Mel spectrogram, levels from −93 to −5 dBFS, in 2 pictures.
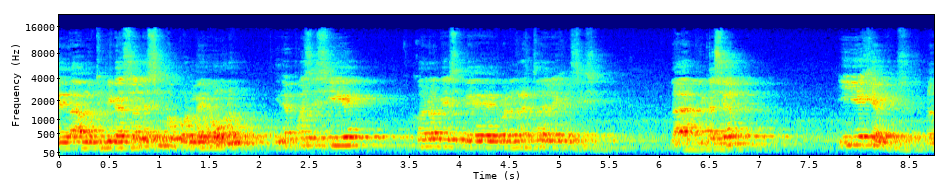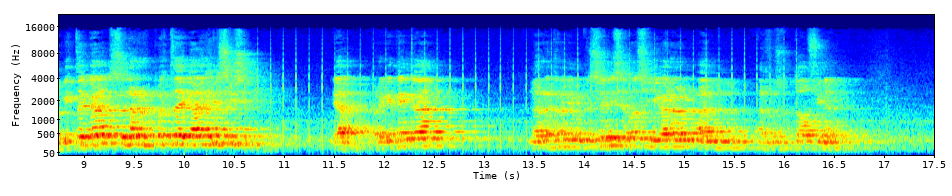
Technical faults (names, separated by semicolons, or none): train of clicks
